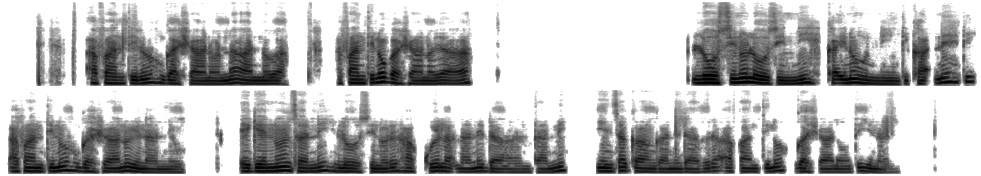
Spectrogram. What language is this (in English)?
Sidamo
